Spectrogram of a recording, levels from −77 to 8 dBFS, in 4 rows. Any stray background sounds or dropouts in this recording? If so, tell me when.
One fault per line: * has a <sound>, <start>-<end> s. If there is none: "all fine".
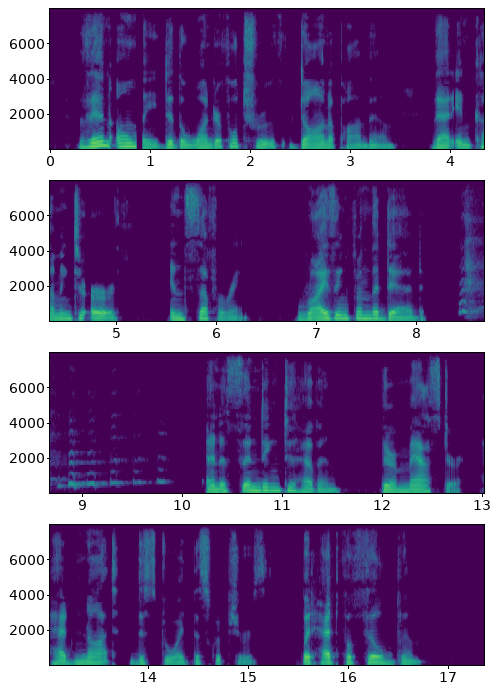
* has a dropout, 0.9-0.9 s
* has a laugh, 8.4-10.0 s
